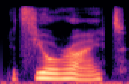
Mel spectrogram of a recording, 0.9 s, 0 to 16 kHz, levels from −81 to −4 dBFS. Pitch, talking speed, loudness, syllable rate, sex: 175 Hz, 210 wpm, -15 LUFS, 4.0 syllables/s, female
